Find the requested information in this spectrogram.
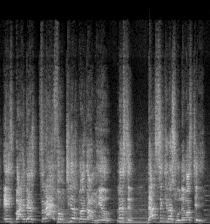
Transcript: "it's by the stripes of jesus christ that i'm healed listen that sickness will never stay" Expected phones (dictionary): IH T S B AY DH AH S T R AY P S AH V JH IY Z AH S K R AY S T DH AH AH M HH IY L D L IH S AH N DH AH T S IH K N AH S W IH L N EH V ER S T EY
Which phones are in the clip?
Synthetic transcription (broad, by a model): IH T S B AY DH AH S T R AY S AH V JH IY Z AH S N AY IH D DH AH AH M HH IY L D L IH S AH N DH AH T S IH K N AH S W IH L N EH V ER S T EY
